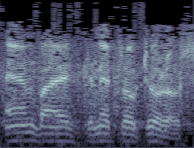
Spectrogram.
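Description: Man playing low-voiced, cool secret agent. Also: moderate pace, close to an everyday voice. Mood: cool, skeptical. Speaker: lead actor in a radio drama. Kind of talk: 1950s radio acting. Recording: muffled, noisy old radio recording.

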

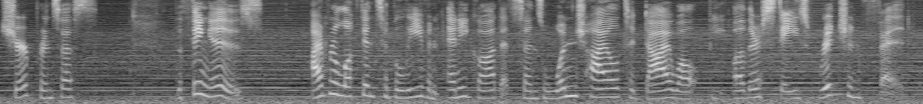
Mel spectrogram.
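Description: High-voiced, brash space pirate. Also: female voice, unhurried, music in the background, poor audio. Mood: sarcastic. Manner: sarcastic, flippant, defiant. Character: brash, wisecracking young orphan space pirate woman. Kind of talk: scripted sci-fi audio drama acting.

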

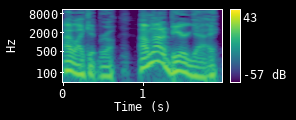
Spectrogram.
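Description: A male podcast host with a fairly low voice. His pitch swings widely as he rambles through casual banter, laid-back and peppered with swearing. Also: huge pitch swings, fairly quick, soft background music.

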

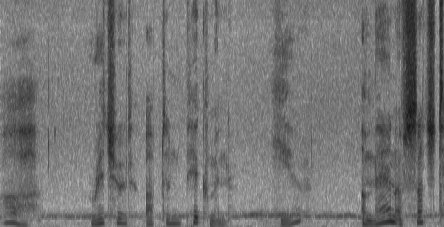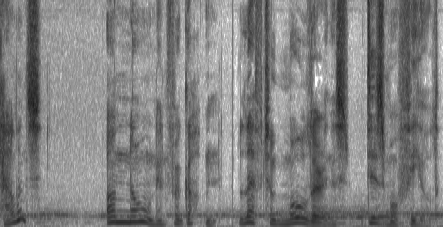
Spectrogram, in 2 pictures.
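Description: A man's voice: fairly high pitch, very animated, slow, background noise. A man playing a trembling, pleading writer. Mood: mournful. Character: frightened male writer pleading with a ghost. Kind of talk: radio drama acting.

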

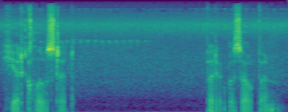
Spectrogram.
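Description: A man narrating a literary horror drama in a hushed, deliberate way. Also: a little hiss or hum.

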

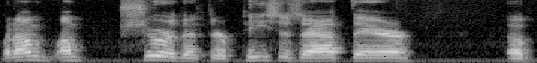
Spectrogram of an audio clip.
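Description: A man speaks as a researcher being interviewed, in a mid-pitched voice with a dry sound. He talks conversationally but haltingly, often restating a phrase to drive it home. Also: dry recording. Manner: halting, repeats phrases for emphasis.

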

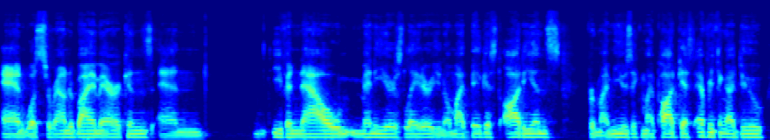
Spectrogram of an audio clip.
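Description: A man with a lowish voice hosts a conversational podcast. He argues his views with emphasis, often repeating a word as he builds a point and tagging it with a quick check for agreement. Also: little pitch movement. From born in the UK, grew up in Saudi Arabia. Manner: opinionated, emphatic, repeats words and often tags points with "right?". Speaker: podcast host.

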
